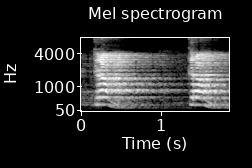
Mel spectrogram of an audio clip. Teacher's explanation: तब अब इसका उच्चारण हम करेंगे, क आपका आधा हुआ, र अ पूरा हुआ और म अ मिलकर म हुआ, तो इसका उच्चारण हम लोग करते हैं क्रम। क्रम, क को फास्ट बोलेंगे, जल्दी बोलेंगे, र में अ का उच्चारण करेंगे, म अ में भी म का उच्चारण करेंगे। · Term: स्वर सहित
